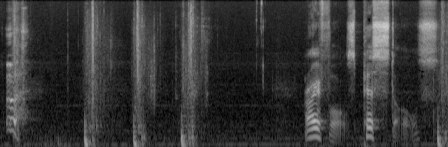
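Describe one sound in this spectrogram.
Small metal objects clunk down onto a wooden shelf.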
